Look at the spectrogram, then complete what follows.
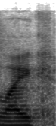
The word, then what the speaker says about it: Laich: all socials at like but spell like some of them my last name is pronounced like l i ke but spelled l a i so l a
